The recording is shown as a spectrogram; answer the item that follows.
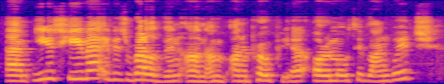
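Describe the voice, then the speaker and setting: A woman's voice: fairly high pitch, a bit bright. Chatty woman teacher, lo-fi sound. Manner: chatty, quick, self-correcting, pauses with ums. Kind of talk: recorded classroom lesson. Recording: dull lo-fi sound.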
